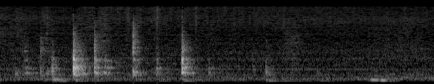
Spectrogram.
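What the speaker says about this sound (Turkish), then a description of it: "Arkadaşlar, kızmış yağın üzerine soğanımızı koyduk." Onion sizzling and being stirred in hot oil in a pan, with several sharp scraping and clattering stir strokes over a faint, steady fry; no talking.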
